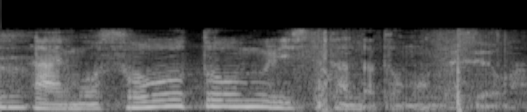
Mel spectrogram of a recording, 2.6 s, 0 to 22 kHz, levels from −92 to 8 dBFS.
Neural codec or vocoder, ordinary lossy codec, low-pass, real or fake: vocoder, 22.05 kHz, 80 mel bands, WaveNeXt; none; 7.2 kHz; fake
